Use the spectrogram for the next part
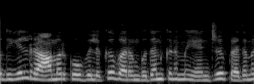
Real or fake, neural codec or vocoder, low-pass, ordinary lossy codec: fake; vocoder, 44.1 kHz, 128 mel bands, Pupu-Vocoder; 7.2 kHz; none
